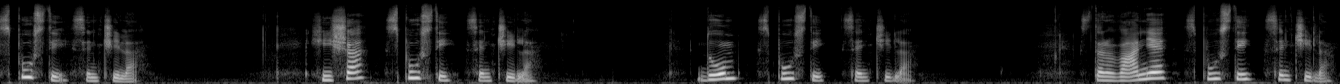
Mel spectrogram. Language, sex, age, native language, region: Slovenian, female, 50-59, Slovenian, Central Slovenia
